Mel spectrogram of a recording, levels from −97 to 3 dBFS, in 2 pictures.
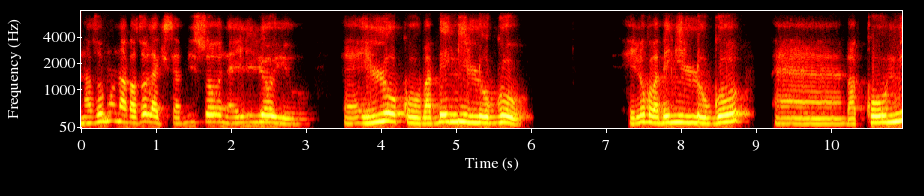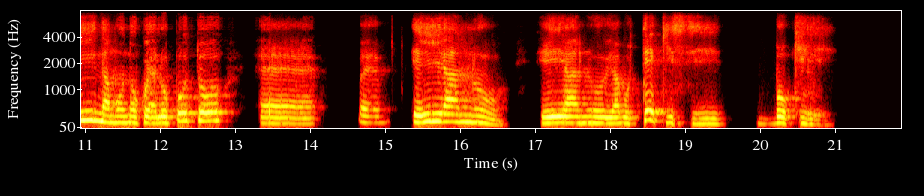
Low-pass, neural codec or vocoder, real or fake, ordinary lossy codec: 7.2 kHz; vocoder, 22.05 kHz, 80 mel bands, WaveNeXt; fake; Opus, 16 kbps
